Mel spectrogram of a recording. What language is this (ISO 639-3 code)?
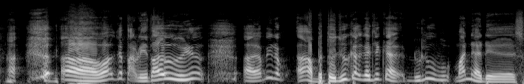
msa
